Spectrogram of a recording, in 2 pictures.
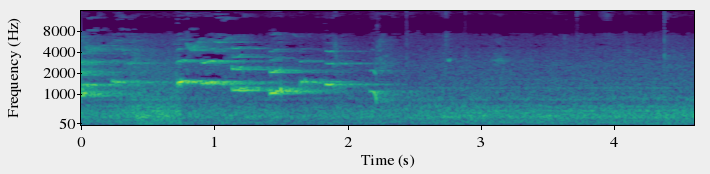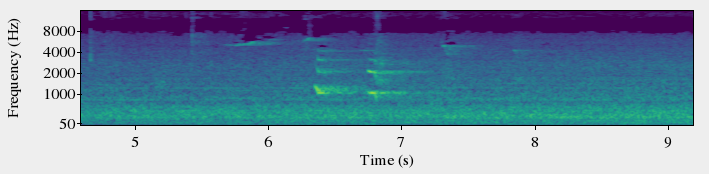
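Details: Belgian Malinois pup, five months old, protesting being touched and leashed: a burst of shrill, quavering whimpers and short yelps for about two seconds, a long pause with steady low hum, then another short run of high whines.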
